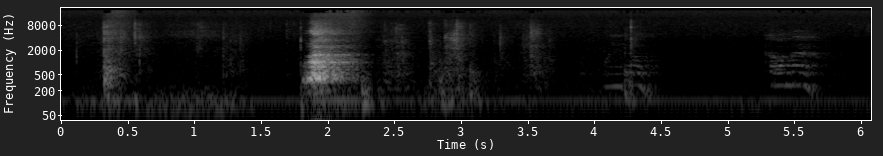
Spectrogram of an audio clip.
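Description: A dog gives one loud bark amid shuffling, scuffling movement, followed by a couple of softer whining yelps, all over a steady low electrical hum.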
